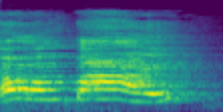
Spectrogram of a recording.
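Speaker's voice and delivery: high mock chirp. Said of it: "And I was like".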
